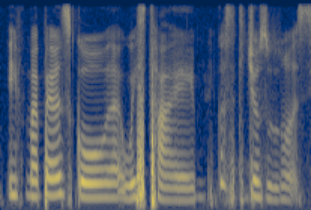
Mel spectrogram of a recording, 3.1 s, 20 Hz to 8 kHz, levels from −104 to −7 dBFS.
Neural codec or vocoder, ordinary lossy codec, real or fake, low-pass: none; none; real; 7.2 kHz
